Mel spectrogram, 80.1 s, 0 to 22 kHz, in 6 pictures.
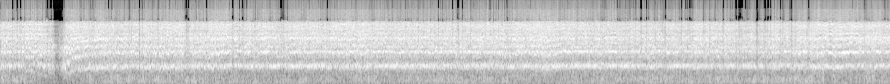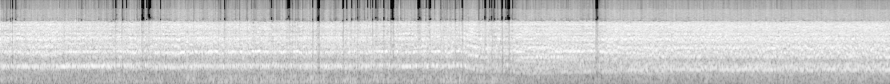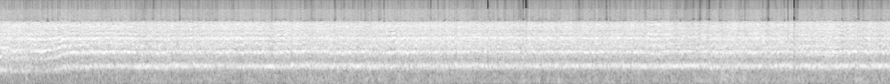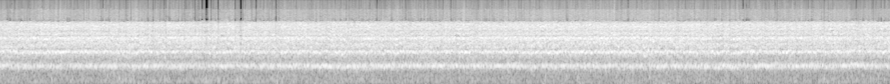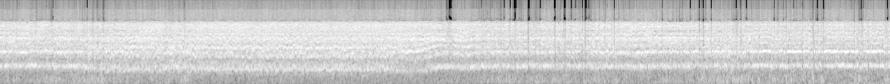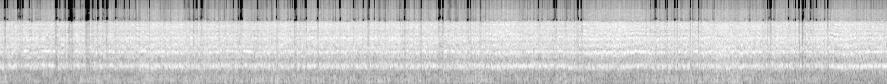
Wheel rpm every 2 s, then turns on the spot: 150, 210, 230, 230, 220, 230, 230, 230, 230, 230, 200, 160, 160, 160, 210, 230, 230, 230, 230, 230, 230, 230, 230, 230, 230, 220, 230, 210, 160, 160, 200, 230, 230, 240, 230, 230, 230, 230, 220, 230.
none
